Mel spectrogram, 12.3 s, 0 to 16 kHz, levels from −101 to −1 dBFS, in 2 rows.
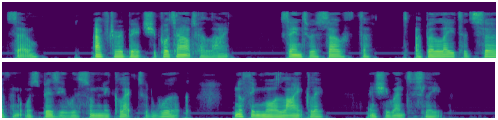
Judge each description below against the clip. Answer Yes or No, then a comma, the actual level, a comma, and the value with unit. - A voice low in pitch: Yes, low, 110 Hz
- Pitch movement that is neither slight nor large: No, narrow, 1.9 semitones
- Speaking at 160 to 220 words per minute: No, average, 145 wpm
